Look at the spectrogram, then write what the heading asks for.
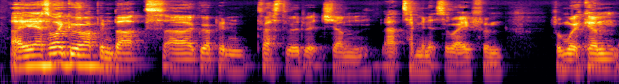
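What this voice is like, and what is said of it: English accent. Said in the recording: “you clearly have an English accent.”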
